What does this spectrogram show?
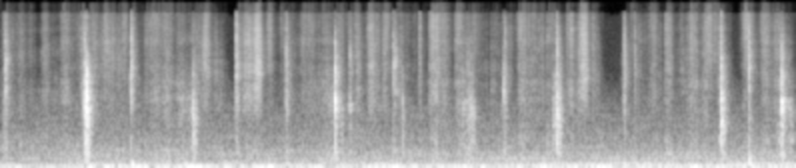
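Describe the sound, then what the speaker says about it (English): Stiff paper being smoothed out with a bone folder during a paper craft session, a steady close-up rubbing and scraping with soft crackles and occasional sharper ticks, quiet and continuous with no talking. "So we're going to start off with smoothing it out with the bone folder."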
